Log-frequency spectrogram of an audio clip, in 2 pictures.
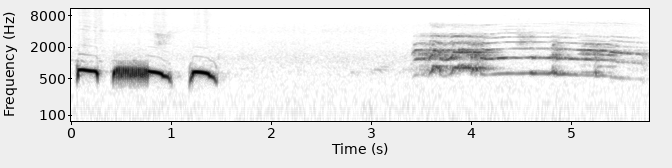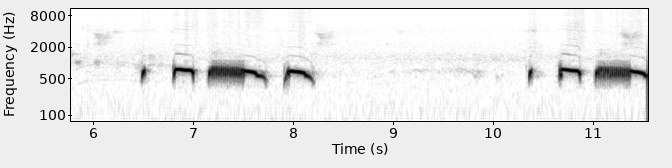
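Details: Spotted dove cooing in the style known as "thổ pha đồng". Three phrases, each a short coo, a rolled purring middle note and a falling end note. A rooster crows loudly between the first and second phrases.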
